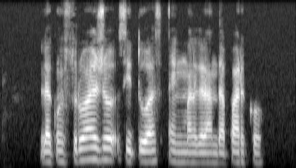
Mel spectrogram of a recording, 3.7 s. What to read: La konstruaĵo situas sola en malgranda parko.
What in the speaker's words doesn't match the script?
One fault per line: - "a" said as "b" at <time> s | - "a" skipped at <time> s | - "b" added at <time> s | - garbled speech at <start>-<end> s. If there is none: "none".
- "sola" skipped at 2.0 s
